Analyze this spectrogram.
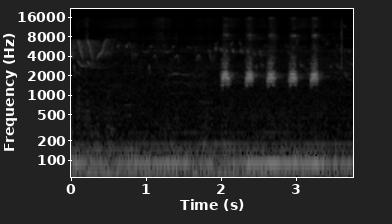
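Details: Yellow-breasted chat singing at Osborn Metropark, Huron, Ohio, on a May morning at 10:12 AM: a run of five evenly spaced, mid-pitched clucking notes about a third of a second apart, over steady low rumbling background noise.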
